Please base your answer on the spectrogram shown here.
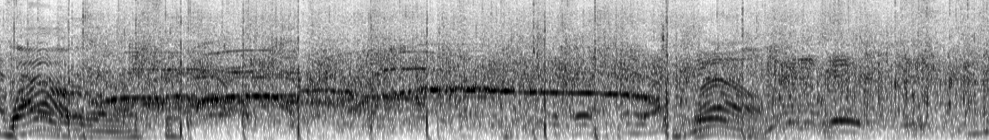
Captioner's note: crowd cheers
